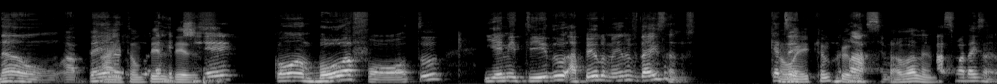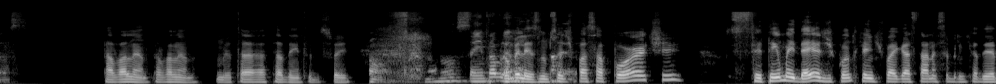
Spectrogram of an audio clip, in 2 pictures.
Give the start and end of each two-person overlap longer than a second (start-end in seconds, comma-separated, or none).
1.0-2.2, 7.7-9.4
